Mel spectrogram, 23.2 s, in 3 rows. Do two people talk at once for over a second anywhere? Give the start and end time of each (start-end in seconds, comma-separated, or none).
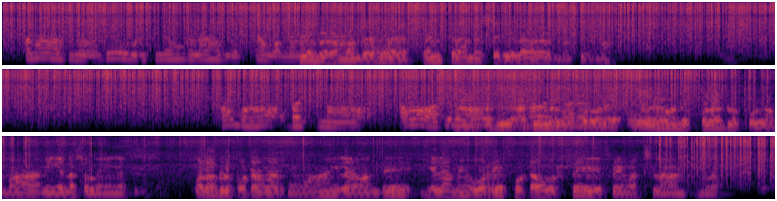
12.3-14.1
